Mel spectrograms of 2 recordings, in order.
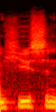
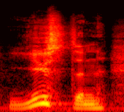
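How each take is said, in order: First: Said in the usual way. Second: "Houston" with the H dropped, like YOU-ston; drawn-out "Houston" starting on a Y sound; old boss's pronunciation. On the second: Retold or imitated. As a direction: say "Houston" as YOO-stun, slowly. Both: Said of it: "as my old boss used to say".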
